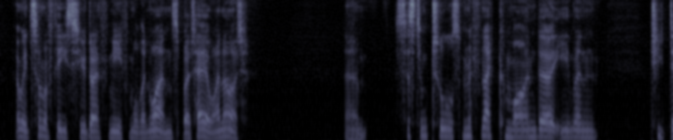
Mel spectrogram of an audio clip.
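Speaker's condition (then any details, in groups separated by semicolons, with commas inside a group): No condition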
